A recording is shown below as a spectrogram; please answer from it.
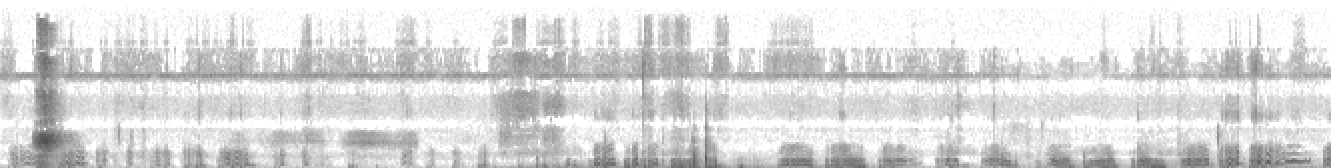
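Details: Pet guinea pig sitting on its owner's lap, calling in rapid chains of short squeaky chirps, loose and irregular, growing busier in the second half, over a low background hum.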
